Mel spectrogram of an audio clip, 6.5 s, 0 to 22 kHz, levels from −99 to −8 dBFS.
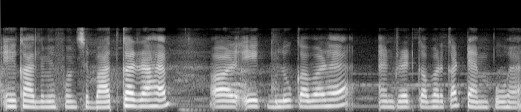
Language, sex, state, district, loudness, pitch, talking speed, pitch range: Hindi, female, Bihar, Patna, -18 LUFS, 205 Hz, 175 wpm, 195-220 Hz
